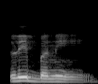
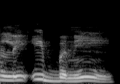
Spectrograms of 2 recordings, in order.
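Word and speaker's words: لابن: Jadi libni. Ya, tidak dibaca. Harusnya kan li ibni. Tapi karena i-nya adalah hamzah wasal, kalau bersambung dia jadi sukun, hilang.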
